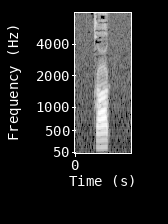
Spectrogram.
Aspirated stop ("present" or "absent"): absent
